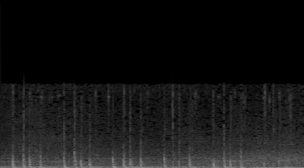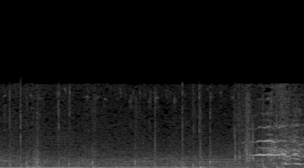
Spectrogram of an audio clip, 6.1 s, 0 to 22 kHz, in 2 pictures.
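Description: A horse gallops in The Witcher 3 on PS4. Rapid rhythmic hoofbeats clatter continuously and close. A whinny rises near the end, and a rider briefly urges the horse on.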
